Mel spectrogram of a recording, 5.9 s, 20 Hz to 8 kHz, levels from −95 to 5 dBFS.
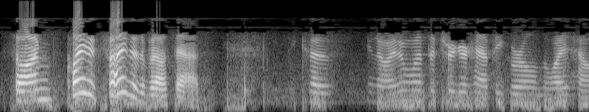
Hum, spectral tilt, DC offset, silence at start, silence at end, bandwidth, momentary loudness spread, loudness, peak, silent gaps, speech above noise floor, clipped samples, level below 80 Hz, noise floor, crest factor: none; -4.5 dB/octave; under 0.1%; 0.15 s; 0 s; 8 kHz; 18 LU; -14 LUFS; 0 dBFS; none; 29 dB; 0.4%; -52 dBFS; -44 dBFS; 16 dB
